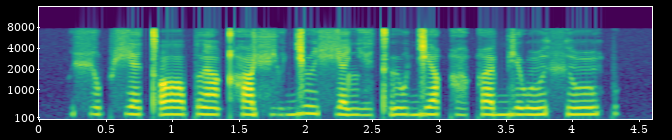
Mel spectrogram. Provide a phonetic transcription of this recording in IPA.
ç o p ç ɛ tʼ ɔ p l ã qʰ ɤ fʲ ṳ ɟ ɯ ç a ʎ e̤ tʼ ɯ w ɟ e q e̤ q i bʲ ɛ w ũ ç ũ p

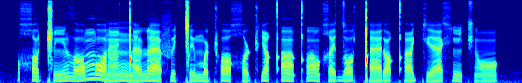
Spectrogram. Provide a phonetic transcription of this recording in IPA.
χ ʊ˥˨ ǁ ĩ˨˥ ð ɔ˨˥ m ɔ˥˨ ɾ æ̃˨˥ ŋ͡ǃ æ˨˥ ɳ æ˥˨ f ɪ˥˨ ǀ ɪ˨˥ m ʌ˨˥ ʈʰ ɔ˥˨ χ ʊ˨˥ ʈʰ i˥˨ qʼ æ̃˥˨ qʼ ɔ̃˥˨ χ ɪ˨˥ d ɔ˨˥ ǃ æ˨˥ ɾ ʊ˨˥ qʼ i˨˥ kʲ æ˨˥ x ĩ˥˨ t͡ʃ ɔ̃˨˥

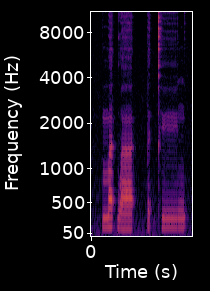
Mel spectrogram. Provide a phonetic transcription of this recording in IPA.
m ɐ˧ t̚ w ɐ˨ t̚ | p ɪ˨ k̚ pʰ yː˧ ŋ

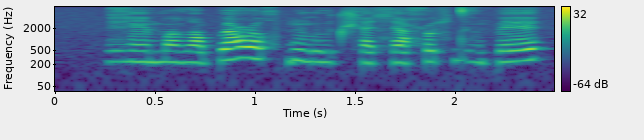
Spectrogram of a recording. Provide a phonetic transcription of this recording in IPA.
ɦ ɛ̃ m ã ðˤ æ p ə ʕ u χ ɓ ũ l u t͡ʃʰ æ ɬ æ ħ u ɬ dʱ ə̃ p ɛ

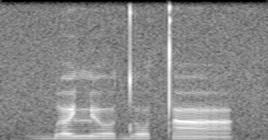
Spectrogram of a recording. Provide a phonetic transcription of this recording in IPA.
ɡ͡b ə lʲ o d o t̪ ɐ̃

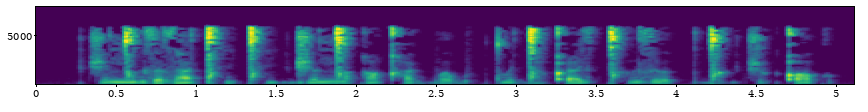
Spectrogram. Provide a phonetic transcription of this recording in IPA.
t͡ʃ ɜ ŋ͡ǀ ɯ z ʌ z a ǀʰ i ǀʰ i ɡ d͡ʒ ɜ ŋ͡ǀ ə q a qʰ ɛ ɡ b ʌ b | tʷ ɛ ɡ͡ǀ ɛ qʼ i z ǀʰ ɯ z ə | ɡ͡ǀ ɯ ɡ t͡ʃ ɔ ɡ qʼ ɔ k

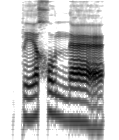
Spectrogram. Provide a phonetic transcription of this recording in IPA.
p e χ u n æ

